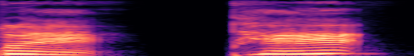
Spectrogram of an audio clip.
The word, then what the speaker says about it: กระทะ: เลย ครับ กราบ อจก กระทะ ออก เสียง ว่า กระทะ มา ออก เสียง ทำ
